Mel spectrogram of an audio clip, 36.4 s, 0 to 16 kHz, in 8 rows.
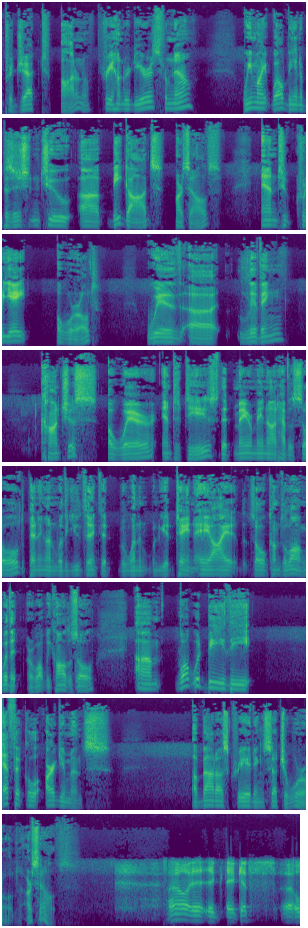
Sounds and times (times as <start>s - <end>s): Speech: 0.0s - 2.9s, 3.6s - 7.8s, 8.4s - 10.6s, 11.3s - 13.4s, 14.1s - 24.2s, 24.8s - 26.5s, 27.4s - 29.0s, 30.2s - 33.0s, 33.6s - 36.3s.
